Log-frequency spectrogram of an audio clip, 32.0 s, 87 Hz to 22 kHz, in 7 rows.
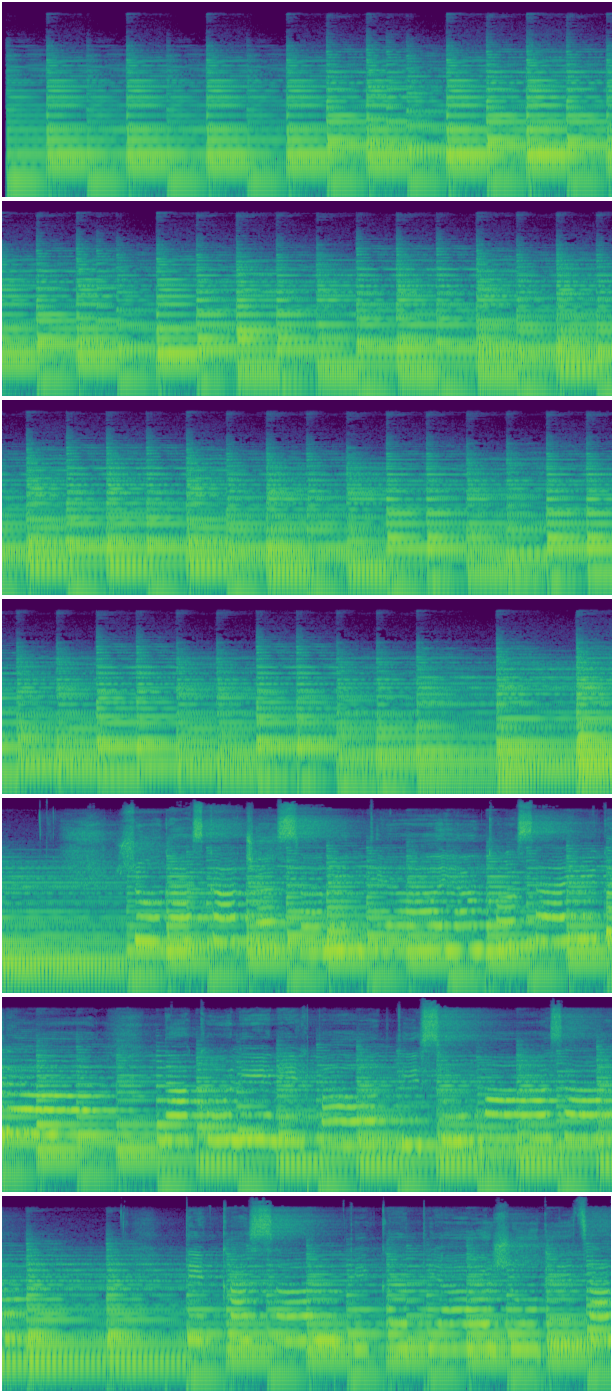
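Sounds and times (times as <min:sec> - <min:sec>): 
piano: 0:00.0 - 0:32.0
person singing: 0:18.6 - 0:32.0.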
